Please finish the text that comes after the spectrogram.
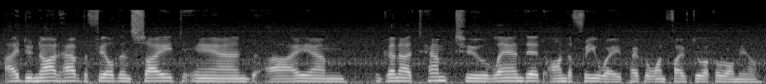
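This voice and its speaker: A man thinking aloud haltingly as he plays a pilot in a flight simulator, mixing commentary with radio calls. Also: a little high, flat delivery, a little hiss or hum.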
